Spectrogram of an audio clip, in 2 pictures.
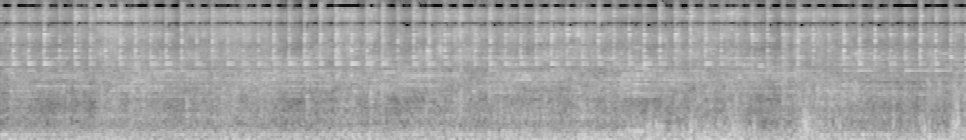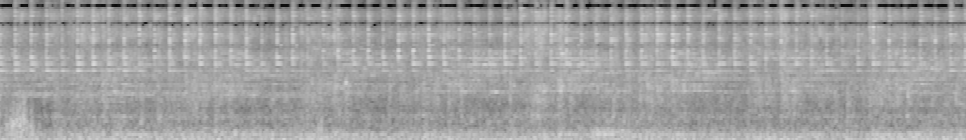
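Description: Loaded grain train of covered hopper cars rolling past close by: a steady, loud rumble of steel wheels on the rails.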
